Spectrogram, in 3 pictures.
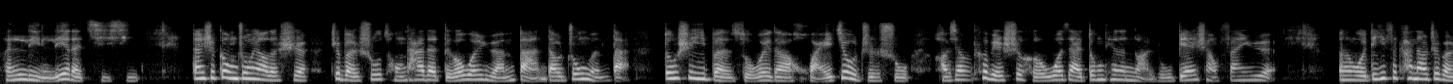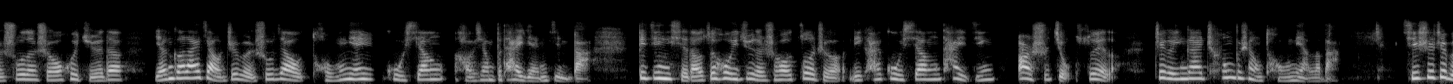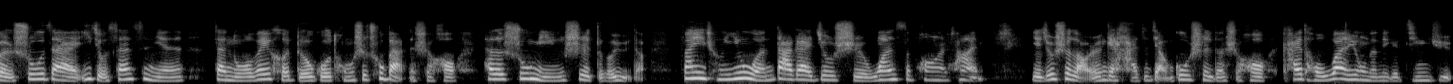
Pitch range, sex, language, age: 185-270 Hz, female, Chinese, 20-39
